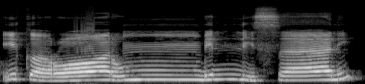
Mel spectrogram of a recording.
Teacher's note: قاف قلقلہ حروف میں سے ہے تو یہاں پہ ساکن بھی آ گیا تو اس کو ہم ہلا کے پڑھیں گے، ایکو پیدا کریں گے ، جس طرح ایکو میں آواز پلٹ کے آتی ہے نا،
